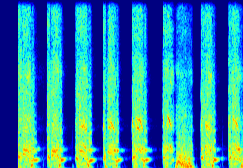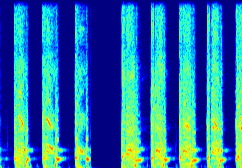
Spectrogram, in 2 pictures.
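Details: Rapid run of about fifteen short, sharp, evenly spaced coughs, roughly three per second, with one brief pause partway; cough.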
